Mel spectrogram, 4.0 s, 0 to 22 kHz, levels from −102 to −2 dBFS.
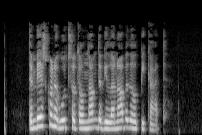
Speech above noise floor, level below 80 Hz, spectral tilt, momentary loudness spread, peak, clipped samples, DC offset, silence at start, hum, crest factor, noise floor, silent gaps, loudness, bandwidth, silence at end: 45 dB; -70 dBFS; -5.5 dB/octave; 13 LU; -6 dBFS; under 0.1%; under 0.1%; 0.55 s; none; 18 dB; -66 dBFS; none; -22 LUFS; 10.5 kHz; 0.9 s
